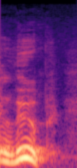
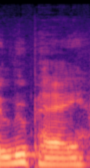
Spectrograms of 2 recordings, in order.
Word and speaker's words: Loupe: you about the goule loop I know if you look at how it's spelled it looks like it's goule Lupe but no it's pronounced Loop uh and it's a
